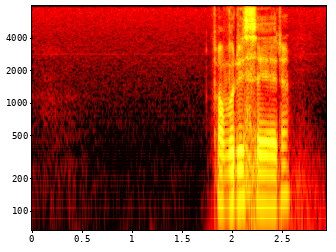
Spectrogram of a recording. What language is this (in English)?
Norwegian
